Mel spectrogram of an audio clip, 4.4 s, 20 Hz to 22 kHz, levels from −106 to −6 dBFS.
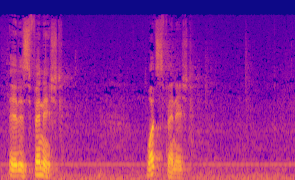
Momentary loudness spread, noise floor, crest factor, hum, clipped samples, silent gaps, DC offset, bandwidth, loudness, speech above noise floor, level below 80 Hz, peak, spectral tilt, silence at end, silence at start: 25 LU; -44 dBFS; 20 dB; none; under 0.1%; none; under 0.1%; 15.5 kHz; -23 LUFS; 22 dB; -48 dBFS; -6 dBFS; -5 dB/octave; 0.1 s; 0.1 s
